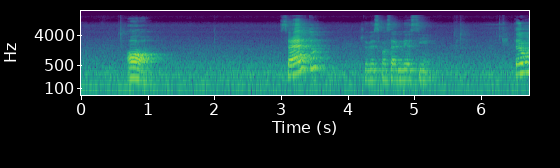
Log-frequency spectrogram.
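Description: A woman speaks close by, calmly and in short phrases.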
